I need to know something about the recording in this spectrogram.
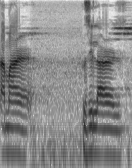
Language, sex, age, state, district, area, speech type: Assamese, male, 30-45, Assam, Sivasagar, urban, spontaneous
